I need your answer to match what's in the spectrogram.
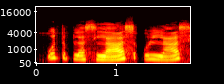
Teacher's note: जब भी त के बाद ल आएगा तो जो ये त है वो आधा ल में बदल जाएगा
